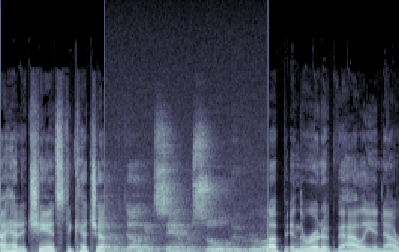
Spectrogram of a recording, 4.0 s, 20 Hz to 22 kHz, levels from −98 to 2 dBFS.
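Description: From 1.03 s, after "a chance to catch", the speech turns suddenly roomy and hollow, about 10 dB quieter with thinner bass, until 2.67 s, before "up in": likely a switch to a distant microphone. The waveform shrinks, and the spectrogram's low end fades over a visible noise floor.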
